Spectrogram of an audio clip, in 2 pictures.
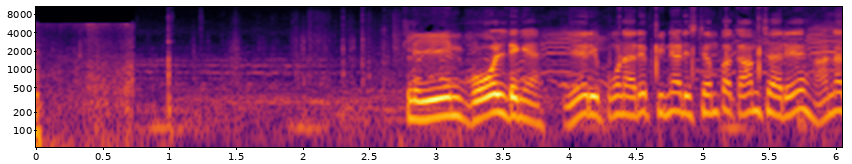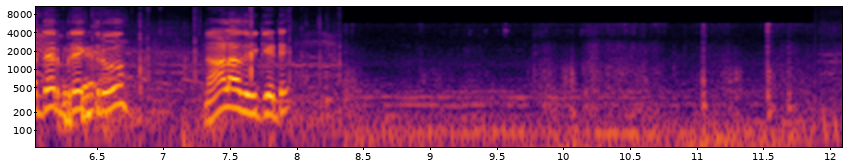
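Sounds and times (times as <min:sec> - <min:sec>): low rumble: 0:08.3 - 0:12.0.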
